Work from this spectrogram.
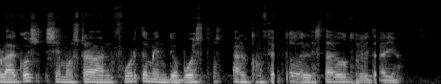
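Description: From 1.99 s to 3.81 s, just after "se mostraban fuertemente", the speech turns choppy, with a robotic sound and pieces of syllables dropping out. This is repeated packet loss: data kept arriving late or not at all, and each hole, the longest about 100 ms, was papered over by stretching the last received sound. About 720 ms, roughly 40% of that stretch, is this synthetic fill rather than real speech.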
